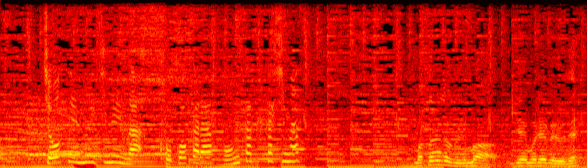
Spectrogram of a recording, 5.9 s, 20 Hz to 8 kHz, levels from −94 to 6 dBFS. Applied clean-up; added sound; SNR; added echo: none; none; none; none.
